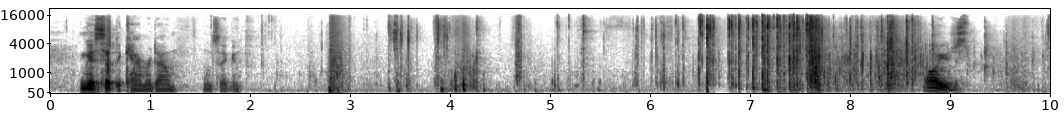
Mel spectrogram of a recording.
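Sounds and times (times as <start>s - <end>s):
plastic wrapping crinkling: 2.1s - 10.0s.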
